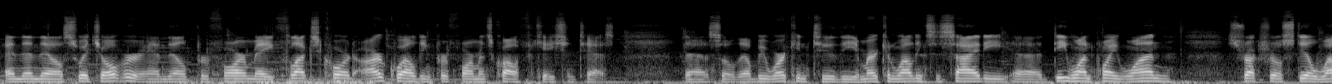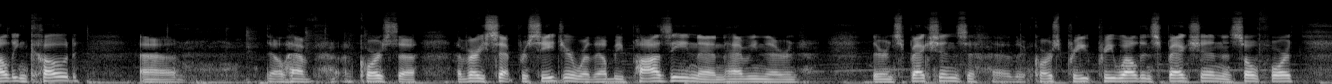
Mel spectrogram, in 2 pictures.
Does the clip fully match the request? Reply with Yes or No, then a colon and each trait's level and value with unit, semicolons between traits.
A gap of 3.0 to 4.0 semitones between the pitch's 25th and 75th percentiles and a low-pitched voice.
Yes: average, 3.7 semitones; low, 130 Hz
